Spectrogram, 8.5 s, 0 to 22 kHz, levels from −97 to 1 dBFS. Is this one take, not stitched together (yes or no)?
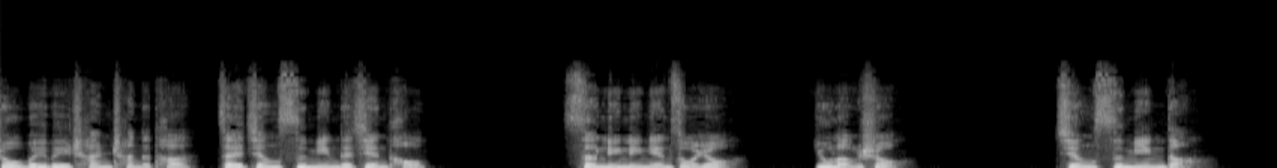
no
